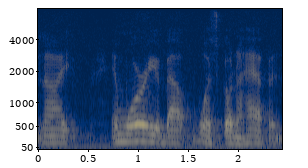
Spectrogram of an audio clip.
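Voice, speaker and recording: A woman speaks, with audible room echo. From Kentucky, Louisville. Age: 80s+. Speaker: charity founder. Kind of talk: interview.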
